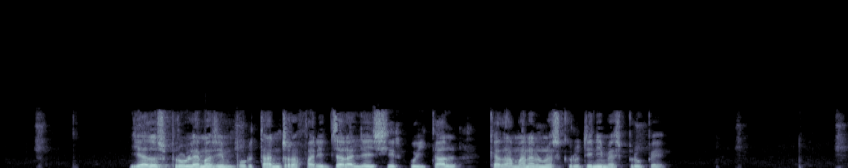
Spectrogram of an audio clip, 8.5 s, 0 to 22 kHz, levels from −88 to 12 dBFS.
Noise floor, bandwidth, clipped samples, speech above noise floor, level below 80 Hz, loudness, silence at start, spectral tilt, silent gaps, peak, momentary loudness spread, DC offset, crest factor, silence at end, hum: -77 dBFS; 7.8 kHz; under 0.1%; 61 dB; -58 dBFS; -17 LUFS; 1.3 s; -5.5 dB/octave; none; 0 dBFS; 9 LU; under 0.1%; 18 dB; 1.85 s; none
